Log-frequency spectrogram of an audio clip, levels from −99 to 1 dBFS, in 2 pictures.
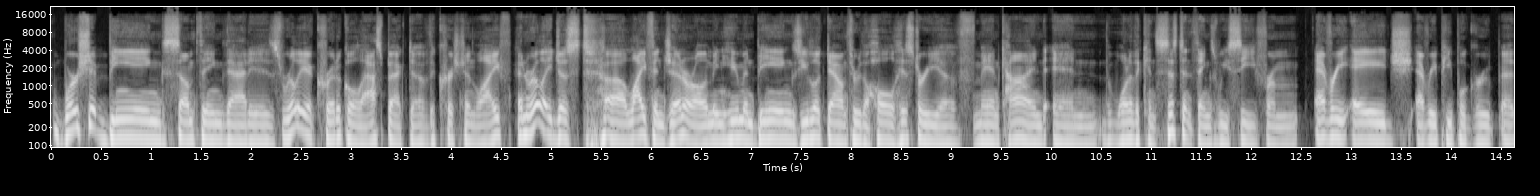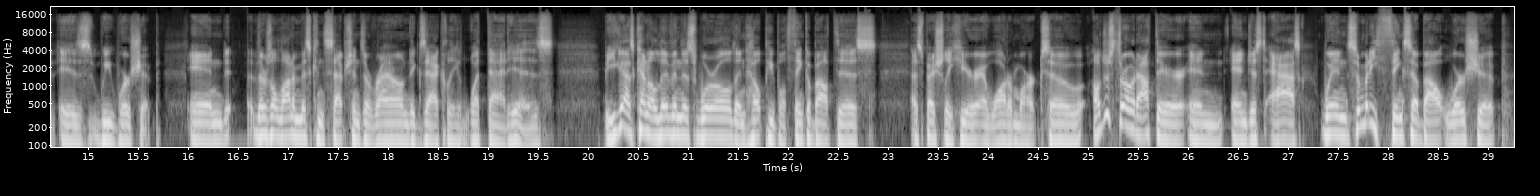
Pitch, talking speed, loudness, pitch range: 120 Hz, 200 wpm, -19 LUFS, 115-135 Hz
